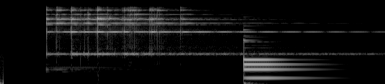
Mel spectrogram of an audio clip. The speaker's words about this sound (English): this is called … by a musician called …. Get the tissues.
